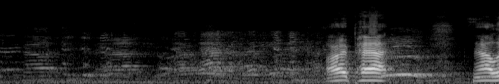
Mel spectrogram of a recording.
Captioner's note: all chattering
